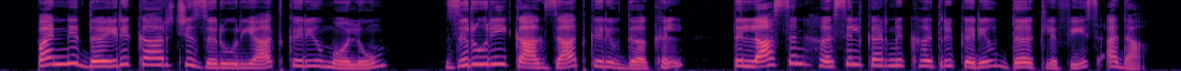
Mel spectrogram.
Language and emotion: Kashmiri, neutral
